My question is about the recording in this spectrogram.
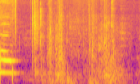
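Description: A brief high-pitched vocal call ends with a click at the start, then a blanket rustles and thumps softly as the phone is moved against the fleece bedding.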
